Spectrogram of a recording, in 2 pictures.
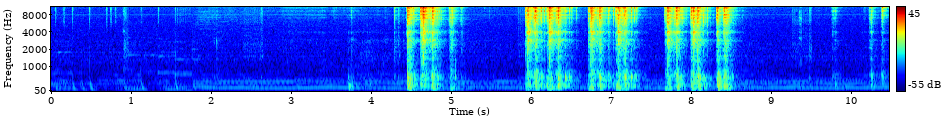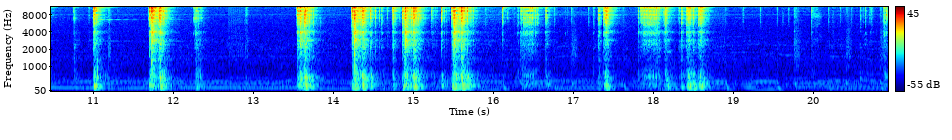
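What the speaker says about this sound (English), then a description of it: "since we're going to start typing" Manual typewriter typing during a poetry livestream, bursts of sharp mechanical key strikes in quick irregular clusters separated by pauses, close and crisp over a quiet background of soft music.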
